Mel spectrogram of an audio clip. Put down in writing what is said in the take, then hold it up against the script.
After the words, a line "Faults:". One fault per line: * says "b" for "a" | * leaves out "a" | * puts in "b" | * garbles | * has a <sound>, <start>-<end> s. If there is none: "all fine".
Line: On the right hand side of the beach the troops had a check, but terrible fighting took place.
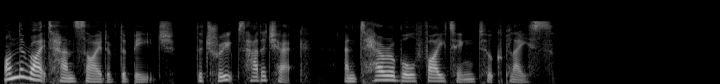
On the right hand side of the beach the troops had a check, and terrible fighting took place.
Faults:
* says "and" for "but"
